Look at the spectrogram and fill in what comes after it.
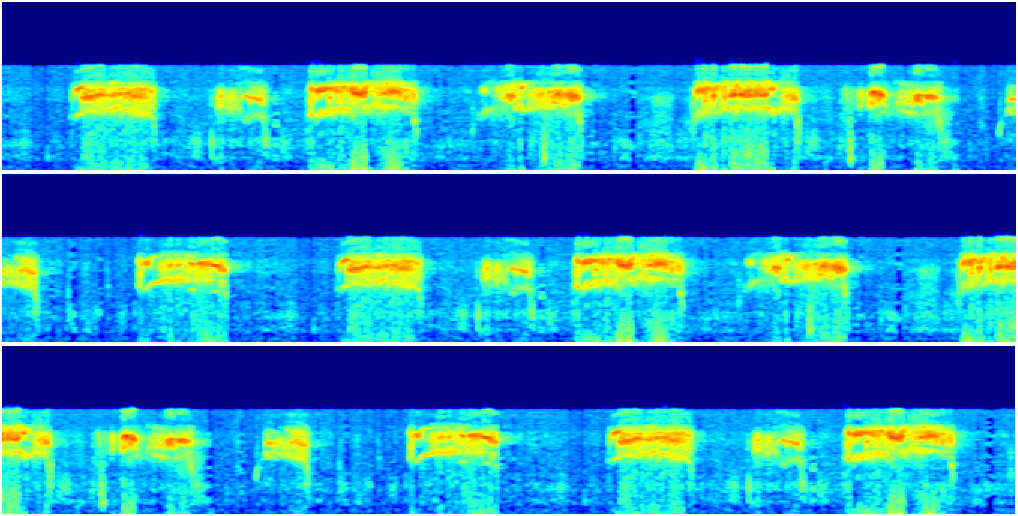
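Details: Young raccoon repeatedly uttering high, raspy chirping squeals in a steady stream of roughly two dozen short bursts with brief pauses between them; background otherwise quiet.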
